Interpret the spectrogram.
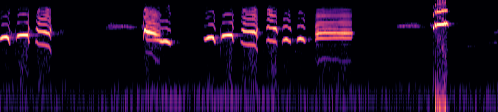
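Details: Oriental magpie-robin performing a lure song to set off other magpie-robins: quick whistled and slurred notes in rapid runs, a harsh rasp, a buzzy rattling trill, then a sharp high note.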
